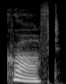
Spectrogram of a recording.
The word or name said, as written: PALM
